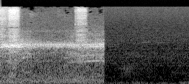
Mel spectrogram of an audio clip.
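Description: Aerosol spray-paint can spraying: a steady hiss with a high whistle, with brighter spurts at the start and about a second in. It stops abruptly a little over a second in.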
